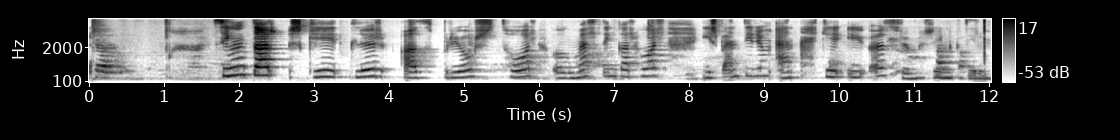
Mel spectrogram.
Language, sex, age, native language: Icelandic, female, 18-19, Icelandic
